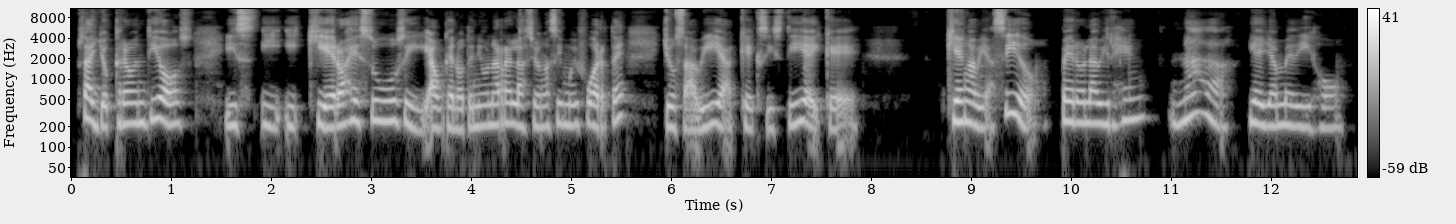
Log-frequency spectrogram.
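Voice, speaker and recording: A woman's voice: medium pitch, normal speed, a little mellow. A woman from Latin America telling a casual, emotional personal testimony, full of restarts and asides. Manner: emotional, storytelling, many restarts and "o sea". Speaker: testimony speaker.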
